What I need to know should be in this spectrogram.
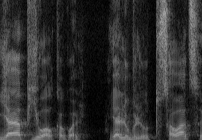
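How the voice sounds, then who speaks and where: Here a man talks in a dark, mellow tone. His pitch varies in an ordinary way against a quiet background. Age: 30s. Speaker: musician; interviewee. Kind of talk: interview. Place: studio. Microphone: lapel.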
